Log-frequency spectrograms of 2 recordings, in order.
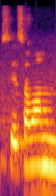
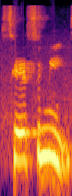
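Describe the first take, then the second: First: The word ends with a 'mum' sound. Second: The word ends with a 'mee' sound. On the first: The speaker calls it wrong. "সেসামাম নয়" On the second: The speaker calls it right. "কথাটা হচ্ছে সেসমি"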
